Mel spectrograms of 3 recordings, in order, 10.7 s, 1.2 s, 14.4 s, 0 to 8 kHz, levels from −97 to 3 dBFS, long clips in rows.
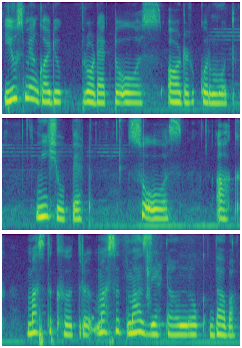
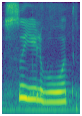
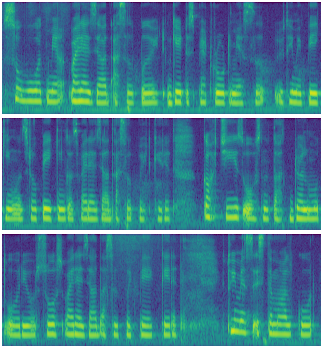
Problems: background sounds at intervals, background conversations at intervals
